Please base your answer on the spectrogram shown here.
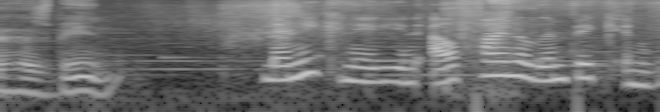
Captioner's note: skis through snow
